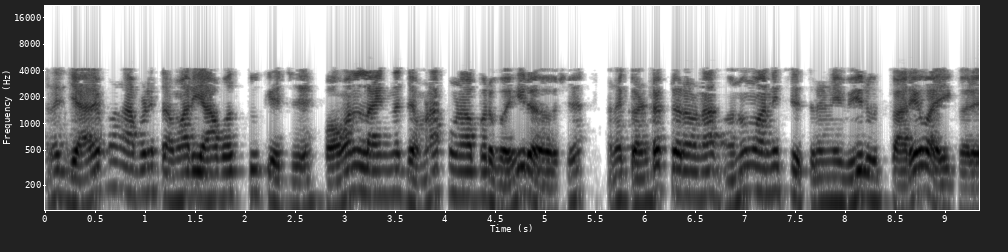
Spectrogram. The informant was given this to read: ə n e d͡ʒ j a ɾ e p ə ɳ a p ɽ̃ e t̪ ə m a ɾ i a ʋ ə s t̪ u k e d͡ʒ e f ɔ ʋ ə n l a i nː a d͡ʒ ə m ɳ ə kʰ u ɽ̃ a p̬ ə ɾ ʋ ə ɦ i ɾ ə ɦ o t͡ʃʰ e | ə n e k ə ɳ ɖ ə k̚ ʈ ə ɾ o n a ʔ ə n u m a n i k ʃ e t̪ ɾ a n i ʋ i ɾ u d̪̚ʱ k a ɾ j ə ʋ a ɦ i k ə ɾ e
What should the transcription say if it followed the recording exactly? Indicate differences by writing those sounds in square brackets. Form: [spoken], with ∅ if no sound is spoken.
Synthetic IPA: ə n e d͡ʒ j a ɾ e p ə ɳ a p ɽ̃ e t̪ ə m a ɾ i a ʋ ə s t̪ u k e d͡ʒ e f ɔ ʋ ə n l a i nː a d͡ʒ ə m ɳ [a] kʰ u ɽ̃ a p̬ ə ɾ ʋ ə ɦ i ɾ ə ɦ o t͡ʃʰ e | ə n e k ə ɳ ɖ ə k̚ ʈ ə ɾ o n a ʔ ə n u m a n i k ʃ e t̪ ɾ [ə] n i ʋ i ɾ u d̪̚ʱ k a ɾ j ə ʋ a ɦ i k ə ɾ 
